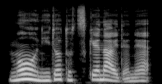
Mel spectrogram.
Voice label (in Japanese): シャットアウト別ニュアンス, 罵りシステムボイス; 健気な許嫁のほのあま耳かき; ドット＊ハーフ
